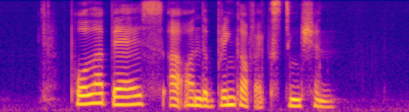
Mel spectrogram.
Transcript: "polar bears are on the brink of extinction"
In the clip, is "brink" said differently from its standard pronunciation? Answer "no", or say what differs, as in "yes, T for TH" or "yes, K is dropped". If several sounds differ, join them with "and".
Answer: no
